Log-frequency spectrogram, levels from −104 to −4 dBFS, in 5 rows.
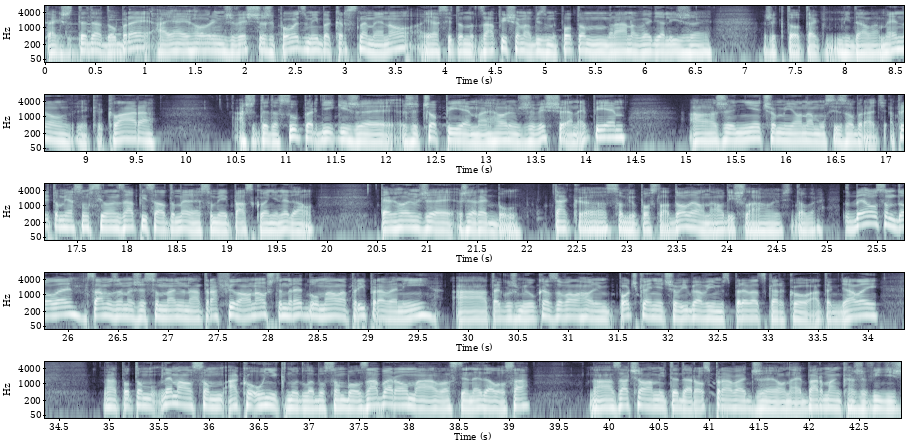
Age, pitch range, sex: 20-39, 100-120 Hz, male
